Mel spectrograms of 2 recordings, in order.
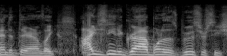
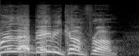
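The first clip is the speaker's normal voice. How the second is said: put-on very high-pitched, loud drunken holler; 10 semitones higher, 7 dB louder than usual. Retelling how a man who had been drinking yelled out: imitating a drunk man yelling. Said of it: "he yells out".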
